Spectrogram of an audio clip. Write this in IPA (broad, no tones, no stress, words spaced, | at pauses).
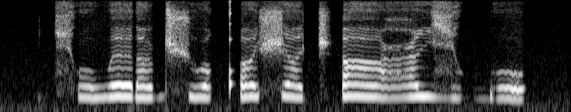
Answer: t͡ɕʰowɛ ɾaɖ ʃuqʼɯ ʃat͡ʃʼaɐ̯ ʕiʑoɡ͡bo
